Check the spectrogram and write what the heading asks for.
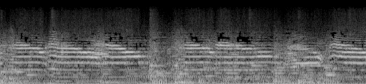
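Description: A cat meows over and over, loud drawn-out wavering cries that rise and fall and run almost continuously into one another.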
